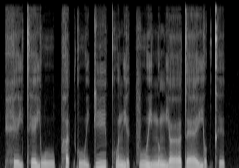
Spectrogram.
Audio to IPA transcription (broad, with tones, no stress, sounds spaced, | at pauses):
h e˨ j t̪ʰ e˧ j w uː˨˥ p̚ h ɐ˥ t̚ k uː˨˩ j k iː˥ kʷʰ ɐ˥ n j ɪ˨˥ k̚ f uː˥ j n̪ ʊ˥ ŋ j œː˨˥ t̪ ɛː˨˥ j ʊ˨˥ k̚ t̪ʰ ɪ˨˥ k̚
